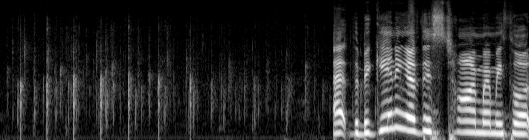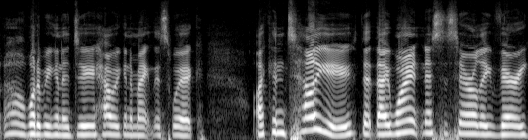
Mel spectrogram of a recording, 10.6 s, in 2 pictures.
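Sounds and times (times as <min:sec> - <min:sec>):
small audience applause: 0:00.0 - 0:03.4
faint steady low hum: 0:00.0 - 0:10.5
speech: 0:03.4 - 0:10.5.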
